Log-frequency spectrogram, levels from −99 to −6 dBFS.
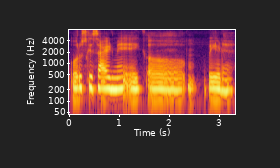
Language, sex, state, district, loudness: Hindi, female, Punjab, Kapurthala, -15 LUFS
